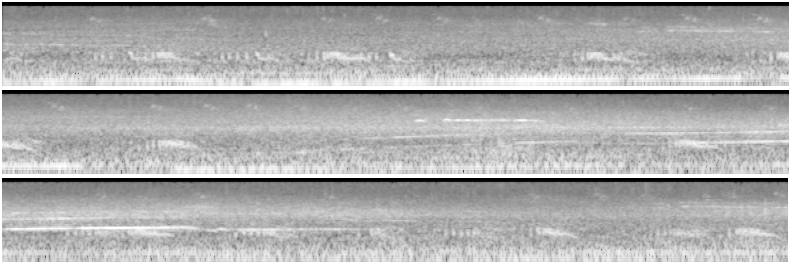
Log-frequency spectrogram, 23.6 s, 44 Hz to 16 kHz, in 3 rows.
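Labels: A pigeon is repeatedly cooing. 0.0 - 4.4
Deep engine rumbling in the background. 0.0 - 23.6
Traffic sounds in the background. 0.0 - 23.6
A pigeon is cooing. 5.7 - 6.5
A pigeon coos. 7.5 - 8.5
A pigeon coos. 9.1 - 10.1
A loud engine noise of a high-powered car. 11.1 - 19.4
A rooster crows loudly. 11.8 - 13.4
A pigeon coos. 14.5 - 15.4
A pigeon is repeatedly cooing. 16.4 - 23.6

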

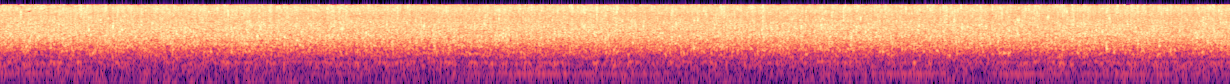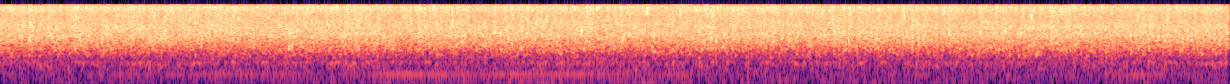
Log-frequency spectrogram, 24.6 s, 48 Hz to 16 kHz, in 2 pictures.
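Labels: Water flowing downstream. 0.0 - 24.6

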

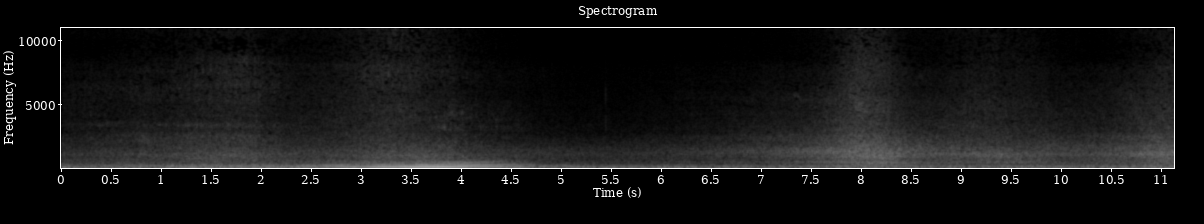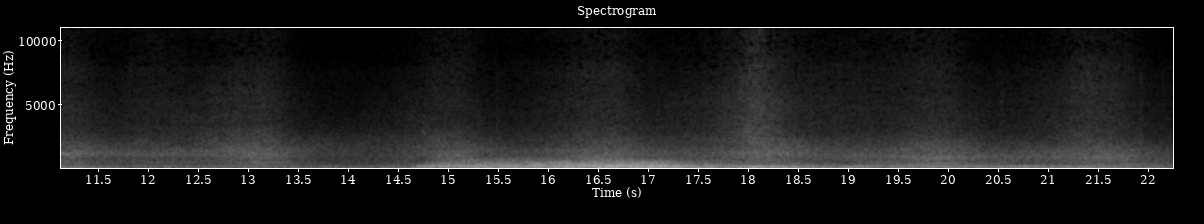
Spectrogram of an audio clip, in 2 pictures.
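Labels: A car slows down nearby, echoing. 0.0 - 2.4
A car accelerates, creating an echoing sound nearby. 2.4 - 5.0
A car approaches quickly, echoing in the distance. 5.0 - 9.7
Cars driving nearby can be heard echoing in the distance. 9.8 - 12.0
Car approaching and echoing in the distance. 12.0 - 14.6
The engine of a car is roaring in the distance. 14.6 - 18.8
Cars are moving fast, echoing in the distance. 18.9 - 22.3

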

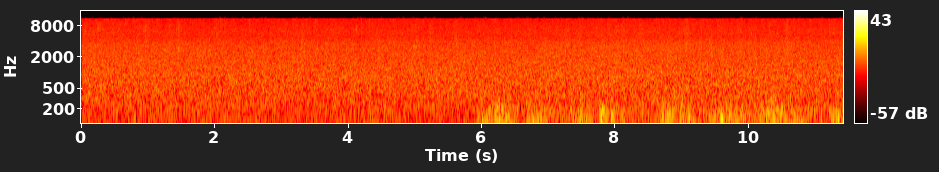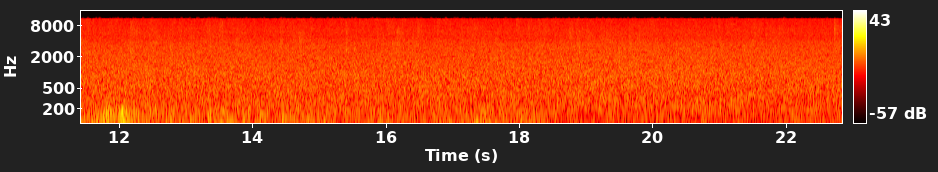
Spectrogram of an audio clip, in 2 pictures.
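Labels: Heavy rain is falling nearby. 0.0 - 22.8
Thunder rumbles quietly in the distance. 5.8 - 7.4

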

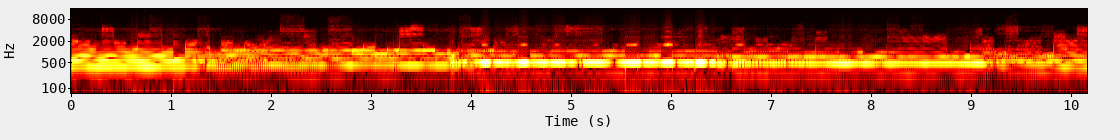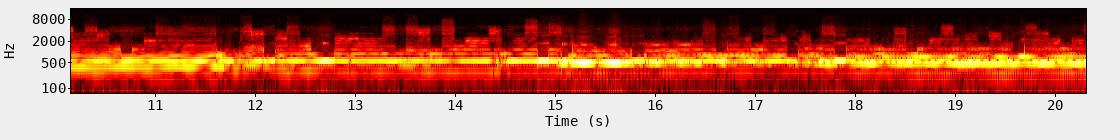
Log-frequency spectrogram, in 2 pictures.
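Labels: A violin playing with a distorted, electric, futuristic effect. 0.0 - 20.3

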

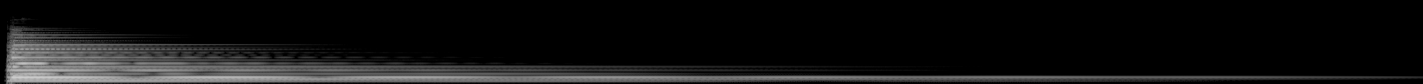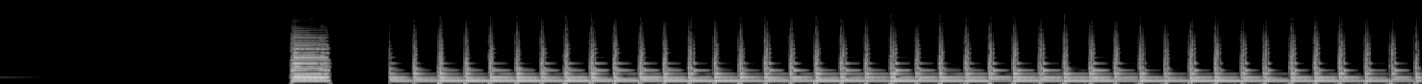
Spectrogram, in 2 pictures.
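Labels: A guitar chord is played. 0.1 - 8.3
One short, loud guitar chord. 17.0 - 17.6
A guitar plays repeatedly. 18.1 - 28.5

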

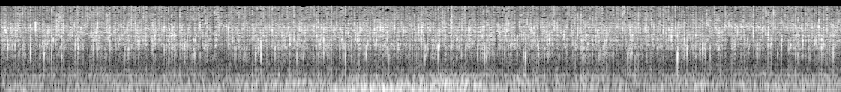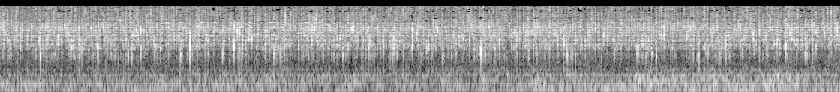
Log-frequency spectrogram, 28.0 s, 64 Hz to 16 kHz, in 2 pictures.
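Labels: Birds chirping in the distance. 0.0 - 28.0
Water trickling rapidly. 0.0 - 28.0

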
